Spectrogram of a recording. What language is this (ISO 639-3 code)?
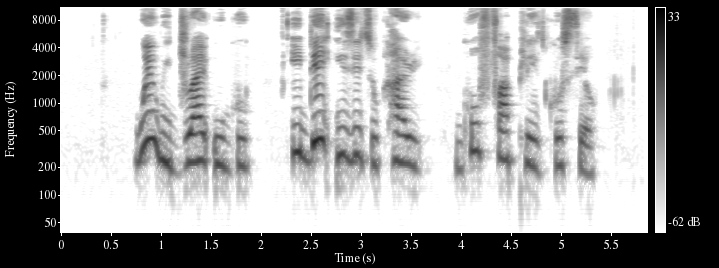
pcm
